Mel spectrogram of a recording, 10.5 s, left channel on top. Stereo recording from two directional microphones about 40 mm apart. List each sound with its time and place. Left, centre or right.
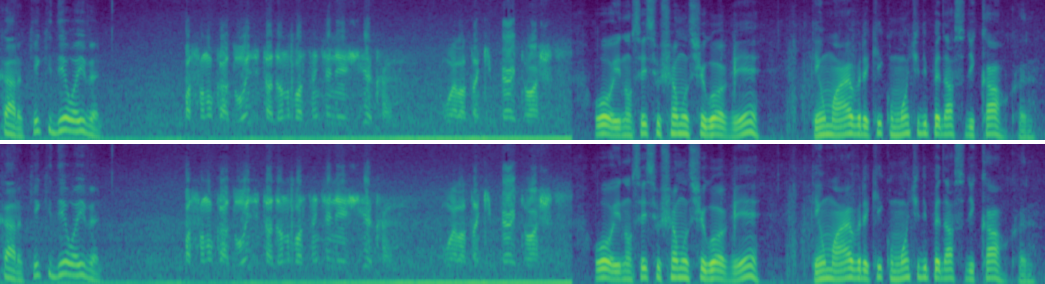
0.0 s speech: left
